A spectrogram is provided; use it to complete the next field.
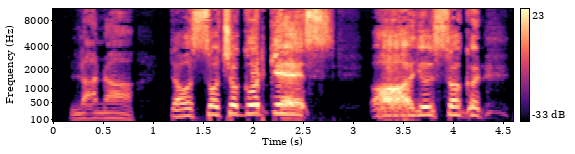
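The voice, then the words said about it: Poor imitation of another person's accent. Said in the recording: “That's a horrible Rusev impersonation. That's not even close to being his accent.”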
